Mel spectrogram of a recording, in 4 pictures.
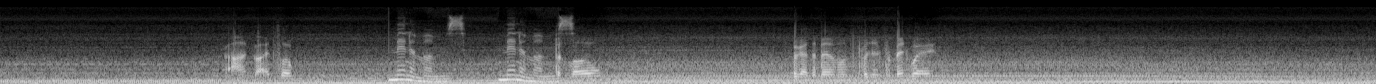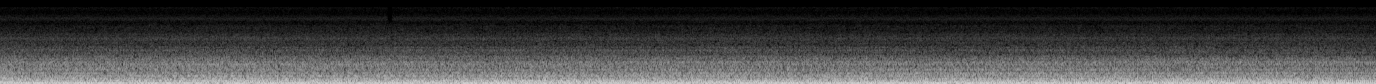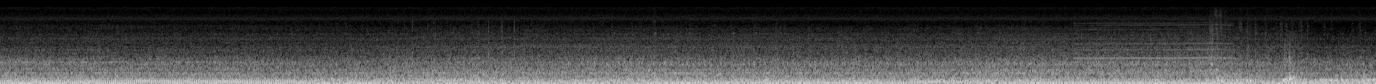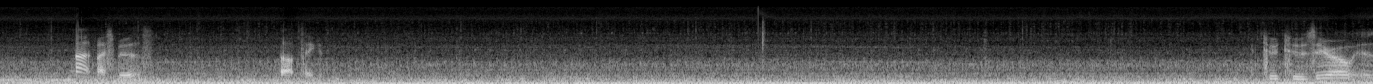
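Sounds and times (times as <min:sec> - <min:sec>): light aircraft engine running: 0:00.0 - 0:55.0
steady high tone: 0:03.9 - 0:06.2, 0:38.2 - 0:40.3.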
